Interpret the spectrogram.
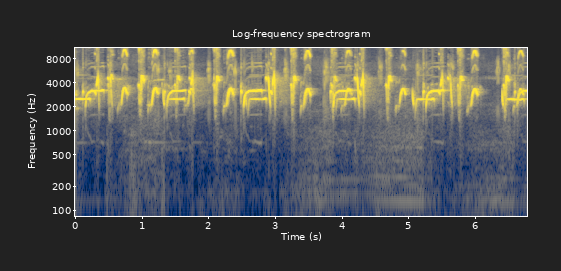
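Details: Lure call of bar-winged prinia for drawing wild birds: sharp chirping phrases repeated in quick bursts, each a sweeping whistle with high clicks, short gaps between groups, faint low hum underneath.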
